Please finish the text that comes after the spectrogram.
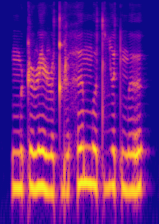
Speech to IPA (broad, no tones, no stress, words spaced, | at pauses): mɵʈɵɭe ɭɵtɖɵhə mot ʎɵt mɵ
